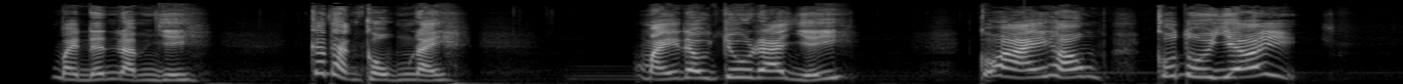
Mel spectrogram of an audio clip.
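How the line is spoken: Woman screaming. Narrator (Vietnamese): chị hét lên

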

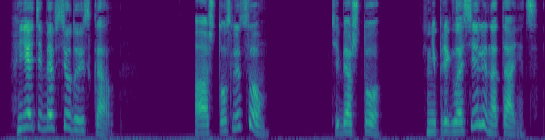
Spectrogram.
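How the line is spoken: Laughing. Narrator (Russian): Похохотал

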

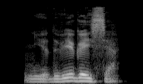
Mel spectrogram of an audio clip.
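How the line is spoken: Quiet. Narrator (Russian): тихо проговорил он

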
